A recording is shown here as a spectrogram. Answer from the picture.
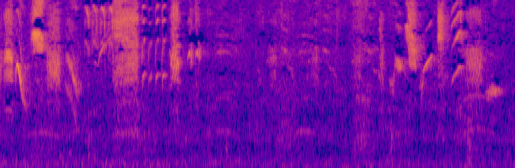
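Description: Small birds chirping: many quick, high calls and pitch sweeps, thickest in the first two seconds and again about five seconds in.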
